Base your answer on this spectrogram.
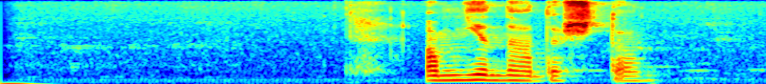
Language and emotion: Russian, neutral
